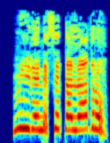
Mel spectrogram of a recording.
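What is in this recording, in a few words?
Latin American Spanish; 探奇（守望先锋2）; 终极技能; ¡Miren ese taladro!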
